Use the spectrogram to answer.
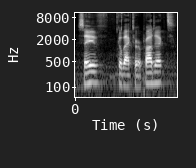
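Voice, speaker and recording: A young man presenting a casual software tutorial, talking informally as he demonstrates, with keyboard typing. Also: medium pitch, steady tone, unhurried. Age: young adult. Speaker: workshop presenter. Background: faint room noise, keyboard typing.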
